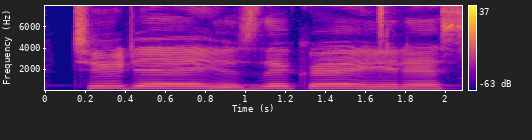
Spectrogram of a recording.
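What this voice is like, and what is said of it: Sung imitation of another person's voice. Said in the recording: “begins singing in a pretty good Billy Corgan impression”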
